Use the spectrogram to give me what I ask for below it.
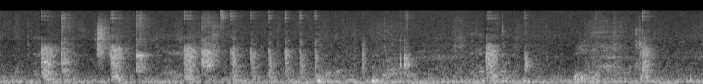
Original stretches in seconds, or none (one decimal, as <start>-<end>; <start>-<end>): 0.0-4.0; 5.0-5.4; 6.5-7.0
